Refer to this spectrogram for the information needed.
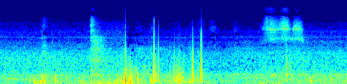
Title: Cute puppy sneezes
